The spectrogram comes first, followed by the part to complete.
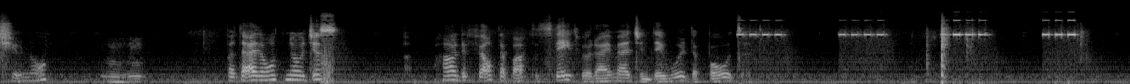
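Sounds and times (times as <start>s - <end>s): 
speech: 0.1s - 1.6s, 2.3s - 3.5s, 4.4s - 7.7s
alarm clock beeping in rapid high-pitched pulses: 7.4s - 10.9s.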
